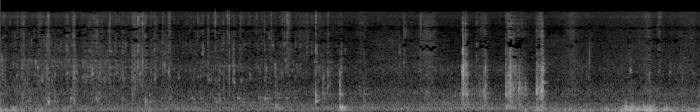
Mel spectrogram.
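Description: Water pouring from a plastic jerrycan into a plastic jug, faint, with a few sharp plastic knocks a little past halfway.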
